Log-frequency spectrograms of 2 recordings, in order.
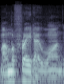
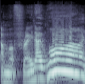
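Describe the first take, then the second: First: It sounds sincerely sorry. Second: It sounds joking and teasing.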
